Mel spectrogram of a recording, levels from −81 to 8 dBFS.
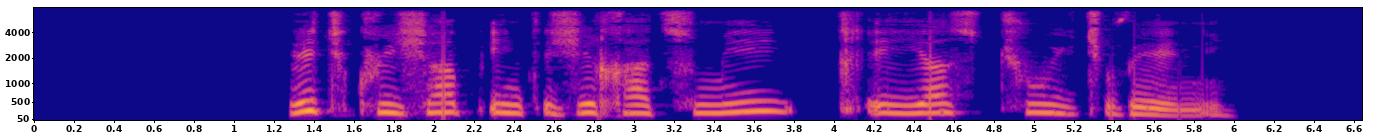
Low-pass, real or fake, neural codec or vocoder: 7.2 kHz; real; none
